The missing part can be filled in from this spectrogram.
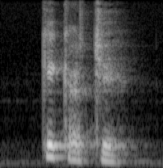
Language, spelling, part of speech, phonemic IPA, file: Dutch, kikkertje, noun, /ˈkɪkərcə/, Nl-kikkertje.ogg
- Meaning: diminutive of kikker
